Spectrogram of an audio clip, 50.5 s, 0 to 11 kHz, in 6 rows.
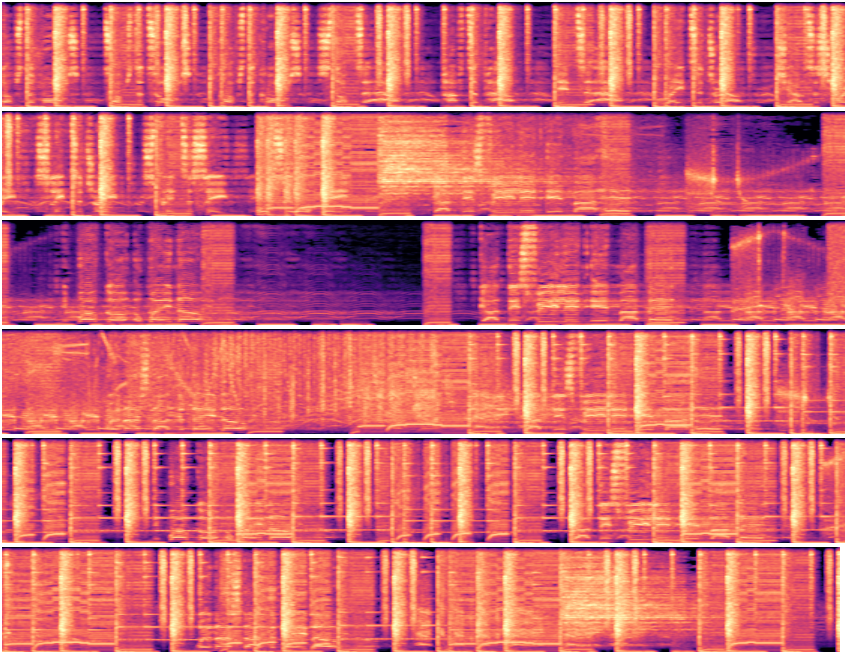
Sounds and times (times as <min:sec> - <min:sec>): Hip hop music: 0:00.0 - 0:50.5.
